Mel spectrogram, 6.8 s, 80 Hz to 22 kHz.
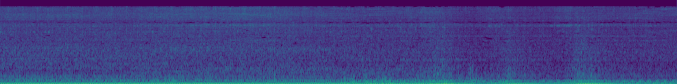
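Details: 1951 Pontiac Chieftain engine idling while warming up to temperature after coolant fill: steady, even low rumble, no knocks, misses or squeals; no coolant or oil leaks seen, healthy.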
